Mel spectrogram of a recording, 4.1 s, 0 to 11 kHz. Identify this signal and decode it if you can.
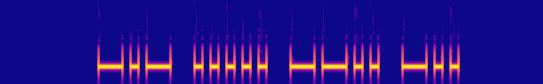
Morse code, heard as a keyed tone, about 20 wpm, 700 Hz. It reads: K5ZD
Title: Easy Call Signs Repeated 2x - 20wpm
